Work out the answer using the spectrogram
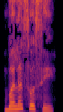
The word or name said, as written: ಬಲಸೊಸೆ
